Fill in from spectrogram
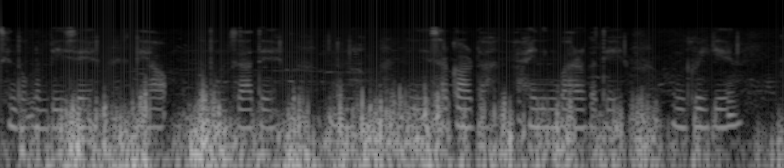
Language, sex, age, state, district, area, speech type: Manipuri, female, 18-30, Manipur, Thoubal, rural, spontaneous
